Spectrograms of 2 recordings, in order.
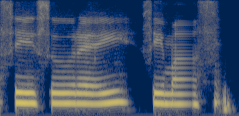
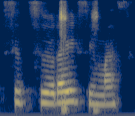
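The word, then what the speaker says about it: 失礼します: Dibacanya si Surei Shimasu. Hai, Shitsurei Shimasu.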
